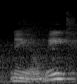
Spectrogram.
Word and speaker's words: Naomi: naom people say what which do you prefer Naomi or Naomi and I'm like I don't really care but I say it myself Naomi and it that's how it's spelled you know and like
